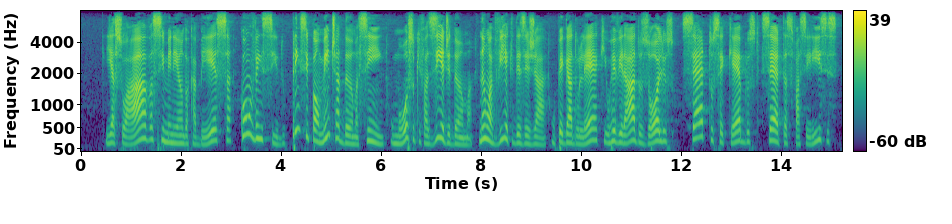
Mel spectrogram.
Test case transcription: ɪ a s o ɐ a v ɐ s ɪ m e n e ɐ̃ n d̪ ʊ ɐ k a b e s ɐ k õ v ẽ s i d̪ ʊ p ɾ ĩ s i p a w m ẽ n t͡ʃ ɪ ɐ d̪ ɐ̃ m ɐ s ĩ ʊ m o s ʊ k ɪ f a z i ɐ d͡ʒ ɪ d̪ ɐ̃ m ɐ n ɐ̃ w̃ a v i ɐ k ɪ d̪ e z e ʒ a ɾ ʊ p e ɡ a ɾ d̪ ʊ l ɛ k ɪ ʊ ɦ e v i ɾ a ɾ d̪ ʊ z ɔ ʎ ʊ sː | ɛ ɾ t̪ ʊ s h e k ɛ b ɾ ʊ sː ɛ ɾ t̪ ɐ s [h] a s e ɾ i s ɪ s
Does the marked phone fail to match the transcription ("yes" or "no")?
yes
